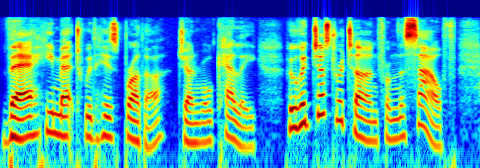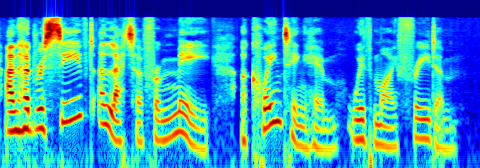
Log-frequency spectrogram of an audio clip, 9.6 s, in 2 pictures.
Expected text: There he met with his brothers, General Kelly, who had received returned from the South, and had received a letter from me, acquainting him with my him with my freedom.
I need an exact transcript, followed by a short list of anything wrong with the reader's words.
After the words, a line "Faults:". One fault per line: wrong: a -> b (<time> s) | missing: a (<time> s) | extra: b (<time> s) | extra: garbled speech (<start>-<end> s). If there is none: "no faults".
There he met with his brother, General Kelly, who had just returned from the South, and had received a letter from me, acquainting him with my freedom.
Faults:
wrong: brothers -> brother (1.2 s)
wrong: received -> just (3.1 s)
missing: him with my (8.8 s)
